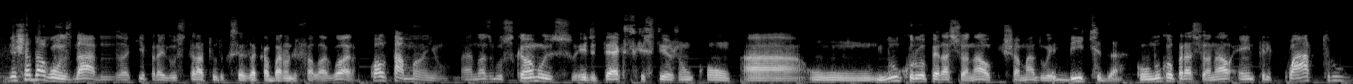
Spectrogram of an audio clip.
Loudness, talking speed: -20 LUFS, 160 wpm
